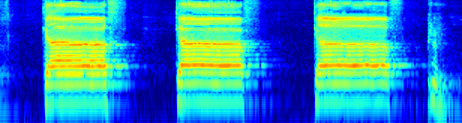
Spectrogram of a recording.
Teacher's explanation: আগে আগাইয়া একটু আগে বাড়াইয়া জিহ্বার গোড়া হতে একটু আগে বাড়াইয়া যে জিহ্বার গোড়াটি আছে এর থেকে একটু আগে সামনের দিকে আগাবে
